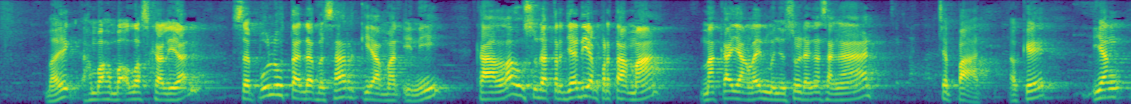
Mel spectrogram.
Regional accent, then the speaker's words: Padang, West Sumatra, Indonesia; Memang saya orang Padang.

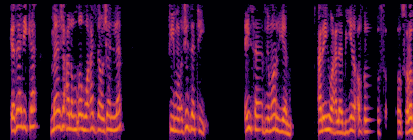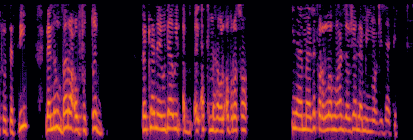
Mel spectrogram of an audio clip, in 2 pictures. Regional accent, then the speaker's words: Egypt; تبص تلاقي الناس كده، عندنا في مصر بس على فكرة سبحان الله

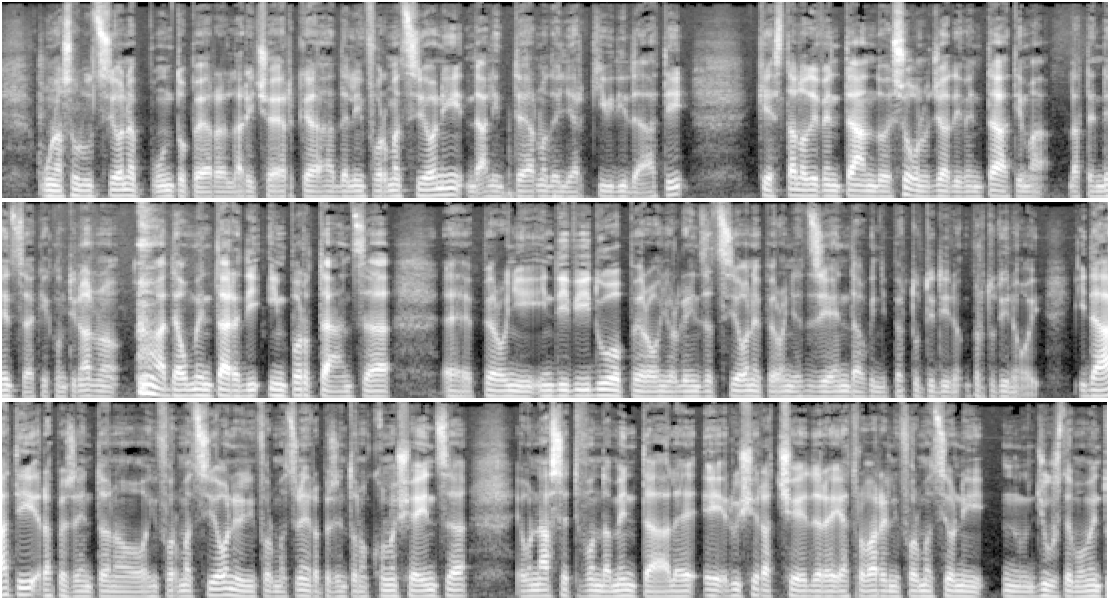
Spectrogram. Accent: Turin, Piedmont, Italy; Io sono di Torino.

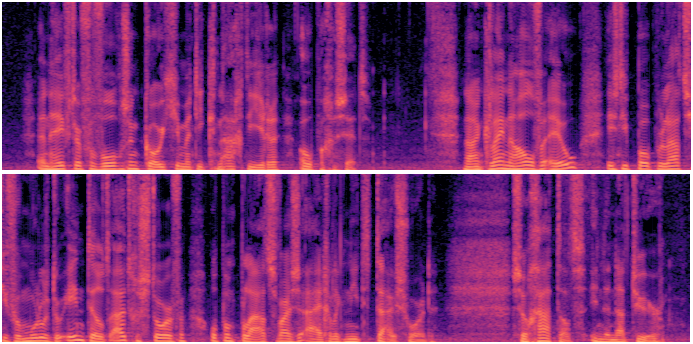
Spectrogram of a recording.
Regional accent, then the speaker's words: Rotterdam, South Holland, Netherlands; Ik ben als Rotterdammer namelijk opgegroeid met en gevormd door het dierenleven van dat stadspark.

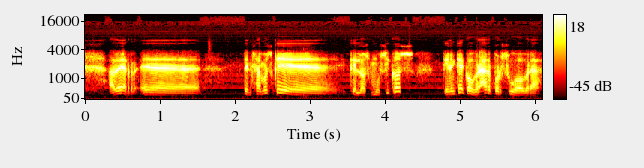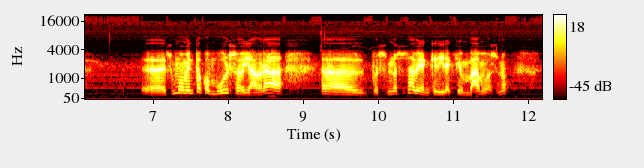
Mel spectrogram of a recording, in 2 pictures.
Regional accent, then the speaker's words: Catalonia, Spain; Oye, somos catalanes, pero oye, no pasa nada, ¿no?

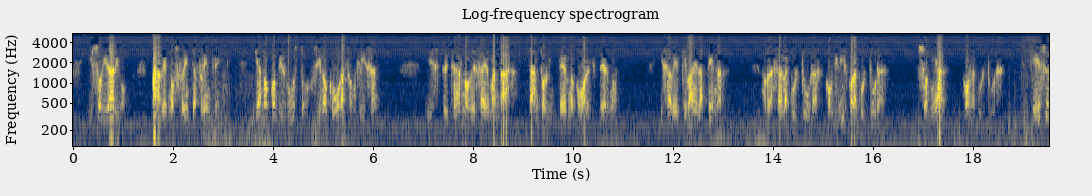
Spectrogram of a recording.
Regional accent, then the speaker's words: Ecuador; es un propósito importante de reconciliarnos como ecuatorianos

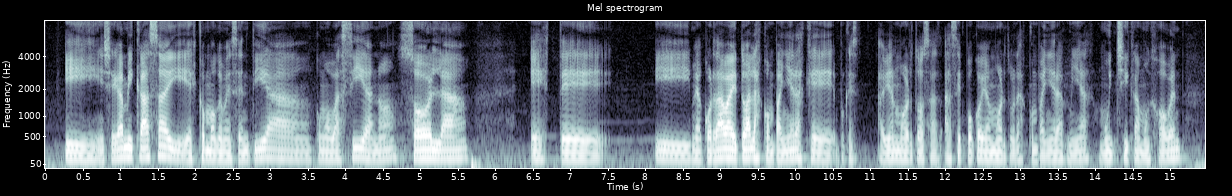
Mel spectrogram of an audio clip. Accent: Jujuy, Argentina; now in Buenos Aires, Argentina; yo soy jujeña, oriunda de Jujuy, así que me vine a Buenos Aires buscando otra oportunidad

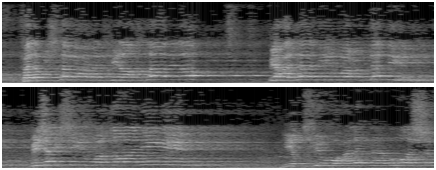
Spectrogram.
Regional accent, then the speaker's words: Damietta, Damietta Governorate, Egypt; اللهم احفظ بلادنا دمياط واجعلها واحة للأمن والأمان

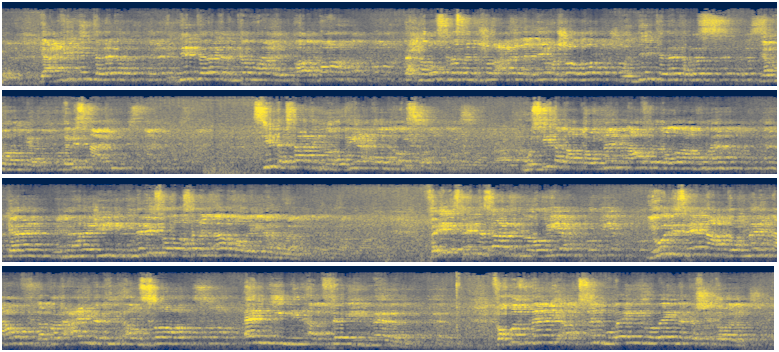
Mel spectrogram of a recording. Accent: Egypt; ما بقتش موجوده بالذات فينا كمصريين

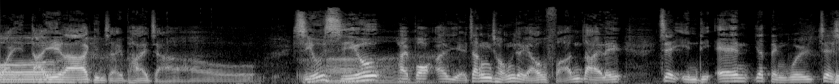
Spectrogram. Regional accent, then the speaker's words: Hong Kong; 你嗰二三千人就决定咗我哋香港人嘅运动个命运

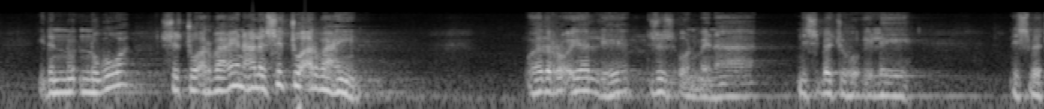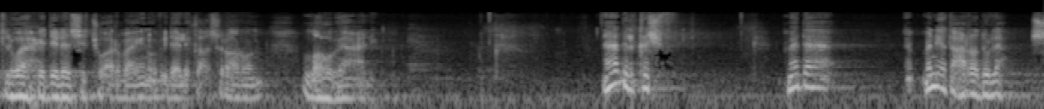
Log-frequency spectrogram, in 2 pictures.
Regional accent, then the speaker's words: Fez, Fès-Meknès, Morocco; وكان عندنا في فاس

